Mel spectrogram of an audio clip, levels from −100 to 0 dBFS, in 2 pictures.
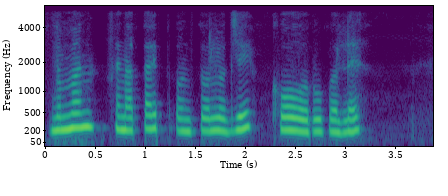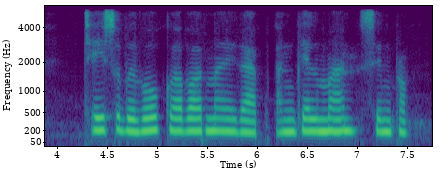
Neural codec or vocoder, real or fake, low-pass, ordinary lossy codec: codec, 16 kHz in and 24 kHz out, 0.6 kbps, FocalCodec, streaming, 2048 codes; fake; 5.4 kHz; none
